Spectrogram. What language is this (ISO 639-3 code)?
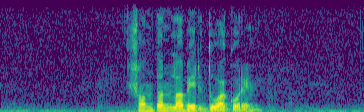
ben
